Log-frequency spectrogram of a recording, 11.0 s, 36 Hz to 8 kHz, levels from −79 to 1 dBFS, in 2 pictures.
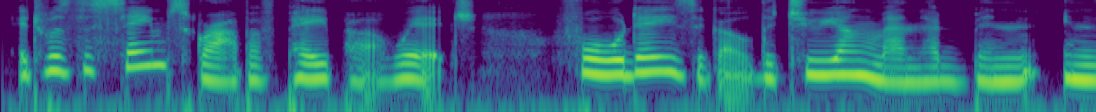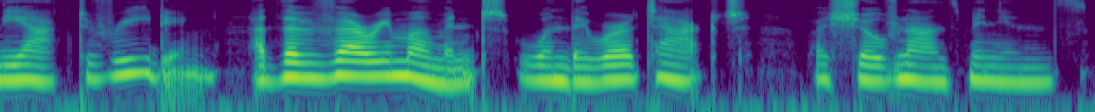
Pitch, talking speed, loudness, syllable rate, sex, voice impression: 190 Hz, 180 wpm, -19 LUFS, 4.6 syllables/s, female, very feminine, slightly adult-like, thin, tensed, slightly powerful, dark, soft, slightly muffled, fluent, slightly raspy, very cute, very intellectual, slightly refreshing, sincere, very calm, very friendly, reassuring, unique, very elegant, wild, very sweet, kind, slightly intense, modest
